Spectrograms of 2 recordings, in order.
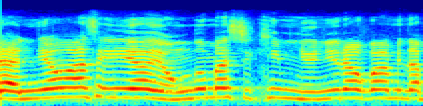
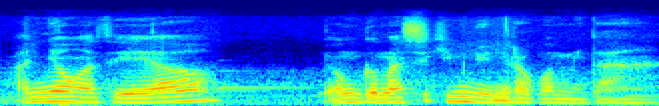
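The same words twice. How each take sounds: First: The greeting is said in her usual lively voice. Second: The greeting is said in a lowered, subdued voice.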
